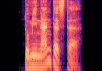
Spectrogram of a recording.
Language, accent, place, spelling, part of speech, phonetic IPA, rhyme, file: German, Germany, Berlin, dominanteste, adjective, [domiˈnantəstə], -antəstə, De-dominanteste.ogg
- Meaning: inflection of dominant: 1. strong/mixed nominative/accusative feminine singular superlative degree 2. strong nominative/accusative plural superlative degree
